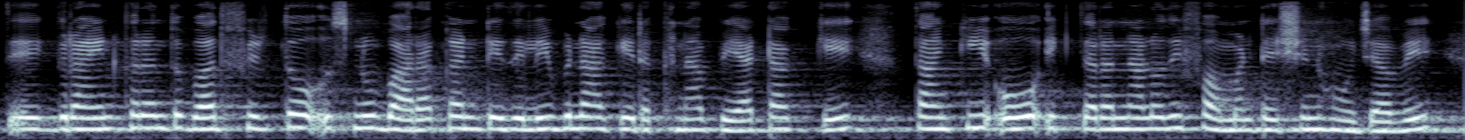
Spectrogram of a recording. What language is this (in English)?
Punjabi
